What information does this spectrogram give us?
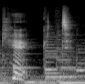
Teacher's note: The 1-syllable word kicked ends with the t sound.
